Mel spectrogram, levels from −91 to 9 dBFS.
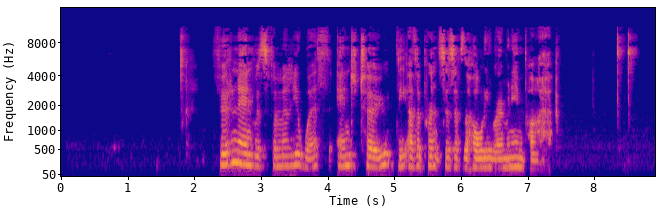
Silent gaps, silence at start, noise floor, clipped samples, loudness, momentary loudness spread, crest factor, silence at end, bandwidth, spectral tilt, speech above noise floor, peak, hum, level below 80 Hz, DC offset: none; 1.8 s; -79 dBFS; under 0.1%; -22 LUFS; 12 LU; 20 dB; 0.3 s; 11.5 kHz; -3.5 dB/octave; 58 dB; -4 dBFS; none; -68 dBFS; under 0.1%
